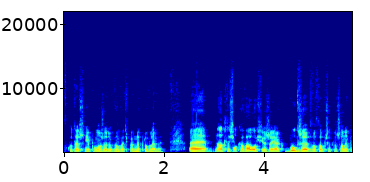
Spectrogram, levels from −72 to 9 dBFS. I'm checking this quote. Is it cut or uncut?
cut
